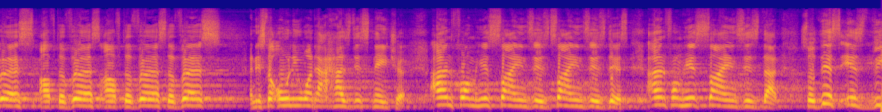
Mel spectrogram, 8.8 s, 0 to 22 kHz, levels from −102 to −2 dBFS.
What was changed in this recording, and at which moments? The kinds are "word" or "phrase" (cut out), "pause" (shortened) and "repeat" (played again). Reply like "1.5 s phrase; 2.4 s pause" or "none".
1.7 s word; 3.1 s phrase; 5.5 s repeat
